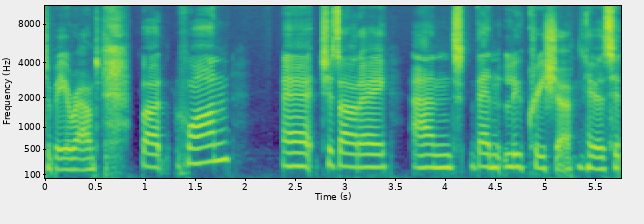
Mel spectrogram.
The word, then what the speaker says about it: Cesare: and Cesare, which is spelt Caesar, but pronounced Cesare.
